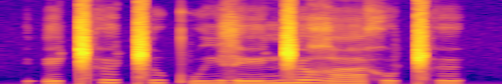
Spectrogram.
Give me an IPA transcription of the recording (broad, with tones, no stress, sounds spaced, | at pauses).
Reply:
ʔ e˩˧ ǁʰ ɘː˥ ǁ ɯ˧ kʷʼ iː˩˧ z eː˩˧ ŋ͡ǁ ɘ˥ ʁ aː˩˧ x o˥˨ ǁʰ ɘ˥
